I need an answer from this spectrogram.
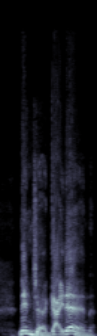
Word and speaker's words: Ninja Gaiden: You're not pronouncing it right. It's Ninja Gaiden.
